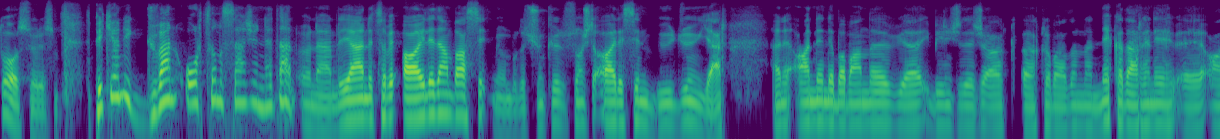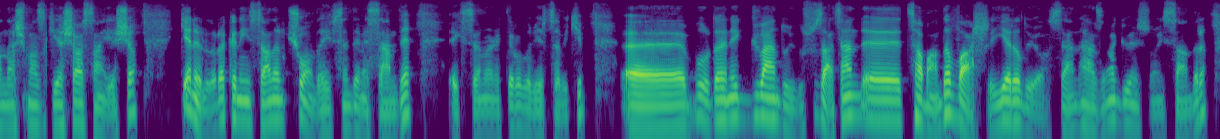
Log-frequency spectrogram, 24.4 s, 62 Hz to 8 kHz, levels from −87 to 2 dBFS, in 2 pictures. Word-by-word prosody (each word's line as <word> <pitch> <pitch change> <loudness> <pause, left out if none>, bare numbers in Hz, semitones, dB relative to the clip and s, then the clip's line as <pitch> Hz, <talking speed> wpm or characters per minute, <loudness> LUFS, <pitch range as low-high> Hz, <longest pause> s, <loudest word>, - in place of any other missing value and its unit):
Doğru - - +3
söylüyorsun. 80 -3 -8 0.3
Peki, 185 +10 +3
hani, 260 - +1
güven 225 - +5
ortamı 225 +2 +1
sence 220 -2 -3
neden 195 +1 -1
önemli? 95 -2 -4
Yani 130 +1 +7
tabii, 140 +3 +1
aileden 150 +4 +8
bahsetmiyorum 140 - 0
burada 85 +2 -11
çünkü 110 +4 -7
sonuçta 115 -1 -5
aile 115 -1 +4
senin 115 -3 -4
büyüdüğün 110 +2 -4
yer. 85 - 0 0.4
Hani, 105 +3 -3
annenle 115 0 0
babanla 110 -1 0
veya 105 0 -3
1'inci 105 -1 -8
derece 100 -2 -5
ark 100 0 -4
akrabalarınla 100 0 -5
ne 120 +6 -2
kadar, 105 -3 0
hani, 105 0 -4
eee, 100 -2 -5
anlaşmazlık 105 +1 -5
yaşarsan 110 -3 -1
yaşa 80 0 -2 0.4
genel - - +3
olarak, 130 +9 -2
hani, 125 -2 +1
insanların 115 +1 -1
çoğunda, 80 0 -2
hepsinde 100 +3 -8
demesem 80 -4 -5
de - - 0 0.4
ekstrem 85 0 -6
örnekler 85 +3 -7
olabilir 90 -5 -6
tabii 70 - -8
ki, - - -8 0.4
eee, 100 0 +6
burada, 125 -3 -1
hani, 125 0 0
güven 135 -1 +3
duygusu 95 - -10
zaten, 140 0 +1
eee, 125 -1 +4
tabanda 145 +2 +2
var, - - +4
yer 120 +4 +2
alıyor. 115 -6 -1
Sen 90 +2 -7
her 95 -3 -5
zaman 120 +8 -7
güveniyorsun 105 -8 -9
o - - -14
insanlara. 80 0 -6
110 Hz, 160 wpm, -23 LUFS, 100-125 Hz, 0.4 s, aileden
